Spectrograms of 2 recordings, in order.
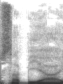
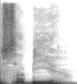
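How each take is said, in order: First: Sabiá stressed on the final á; stress on last syllable. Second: Sabia stressed on the bi; stress on middle syllable. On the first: Teacher contrasting two words, sabiá stressed on its last syllable. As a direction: put the weight at the very end of sabiá. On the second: Teacher contrasting two words, sabia stressed on bi. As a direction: put the weight on bi and let the final a of sabia fall away. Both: Shown as a demonstration. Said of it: "O acento gráfico pode mudar a classe".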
